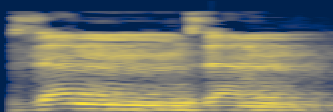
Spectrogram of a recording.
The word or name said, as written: ZamZam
